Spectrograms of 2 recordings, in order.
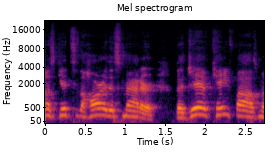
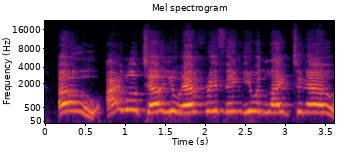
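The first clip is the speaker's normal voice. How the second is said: put-on English accent, much higher, louder, slower; 5 semitones higher than usual. Acting out Epstein's former assistant offering to tell everything, Maxwell in a put-on English accent. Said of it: "I don't know why I gave her an English accent".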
